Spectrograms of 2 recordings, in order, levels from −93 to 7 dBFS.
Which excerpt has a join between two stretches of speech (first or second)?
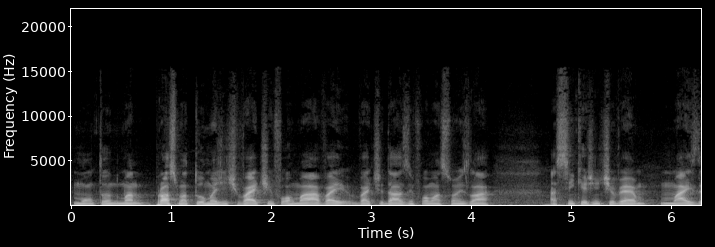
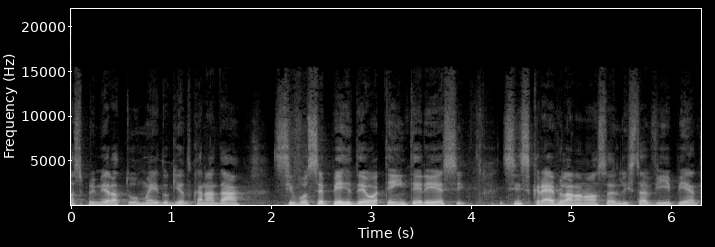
second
